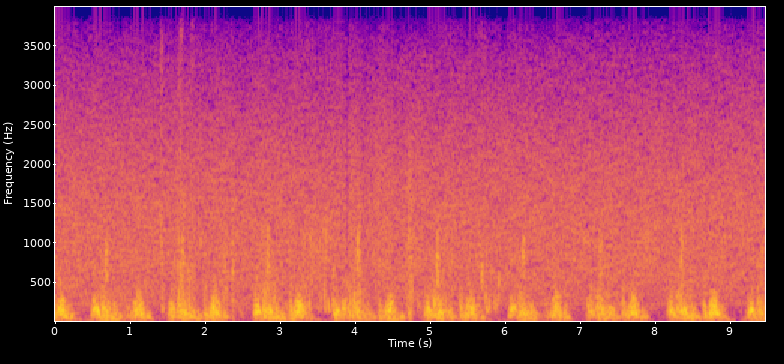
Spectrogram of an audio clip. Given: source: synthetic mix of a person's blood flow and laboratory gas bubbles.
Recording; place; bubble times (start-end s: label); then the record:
Doppler ultrasound of blood flow; precordium
1.39-1.47 s: bubbles
1.56-1.89 s: bubbles
3.27-3.75 s: bubbles
3.87-3.97 s: bubbles
5.64-5.96 s: bubbles
From the record:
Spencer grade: 2 (many but less than half of the cardiac periods contain bubble signals, singularly or in groups); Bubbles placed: anywhere in the cardiac cycle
